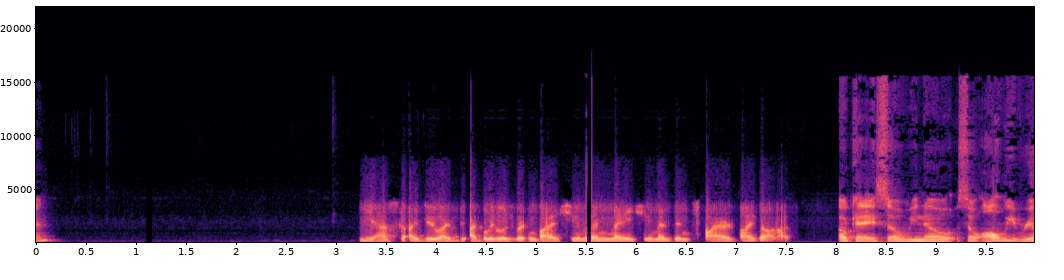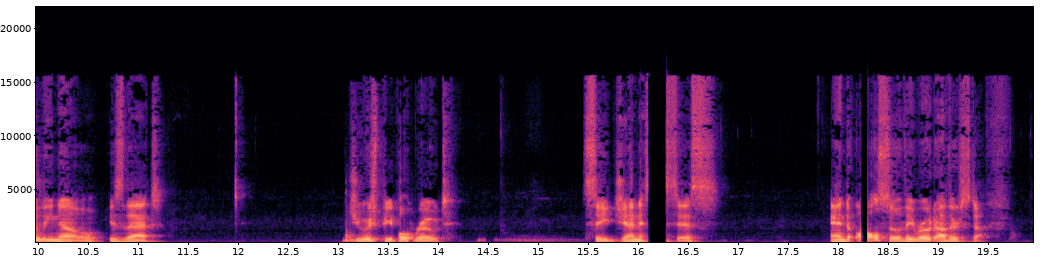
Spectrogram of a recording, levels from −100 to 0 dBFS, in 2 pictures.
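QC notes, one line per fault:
1.11–1.17 s, 5.51–5.57 s, 16.10–16.30 s, 18.23–18.31 s, Bluetooth stall: sound drops to clean silence for 62, 55, 190 and 73 ms, then resumes, likely the headphone buffer running dry while delayed packets were resent.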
